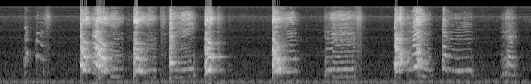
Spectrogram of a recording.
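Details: French Bulldog throwing a tantrum in his cage: a run of loud, harsh barks and yelping cries in rapid bursts, some drawn out into whining wails, with short pauses between outbursts.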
